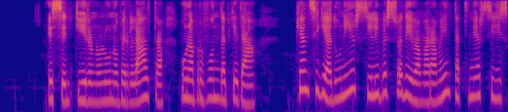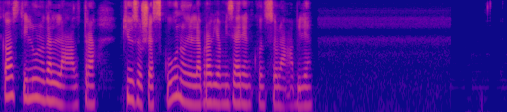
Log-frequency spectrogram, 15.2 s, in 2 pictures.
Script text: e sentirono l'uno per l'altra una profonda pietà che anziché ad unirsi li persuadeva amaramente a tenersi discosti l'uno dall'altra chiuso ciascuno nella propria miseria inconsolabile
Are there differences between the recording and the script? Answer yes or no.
no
